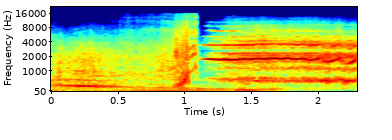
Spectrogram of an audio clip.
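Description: A horse whinnying: a breathy blow first, then a long, high, wavering neigh from about a second in.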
